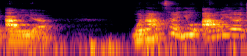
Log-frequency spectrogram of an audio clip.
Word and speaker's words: Aliyah: Her name's Aliyah, but we're Caribbean, so you pronounce her name Aliyah.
